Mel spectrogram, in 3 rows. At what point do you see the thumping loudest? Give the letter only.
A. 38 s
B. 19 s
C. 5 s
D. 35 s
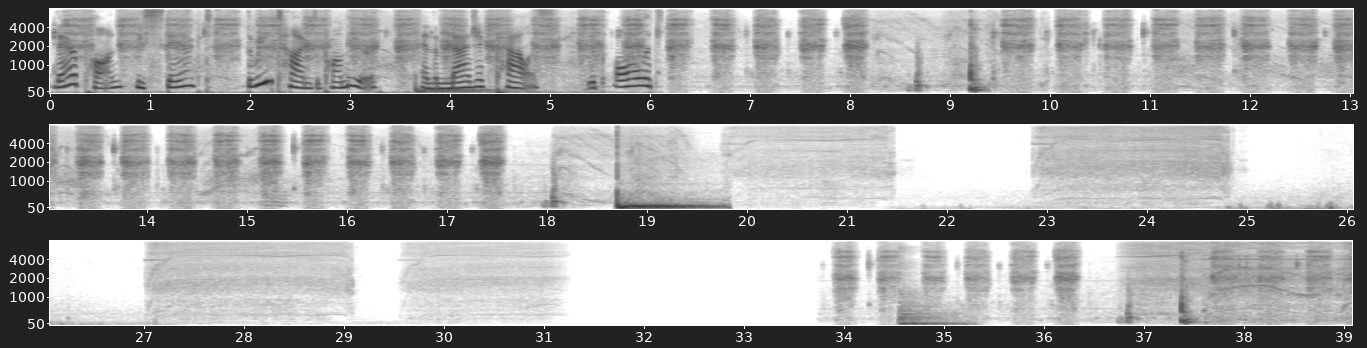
B.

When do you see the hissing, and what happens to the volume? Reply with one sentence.
The hissing can be heard from 0.0 to 18.2 s, at a steady volume; and from 33.9 to 39.0 s, getting louder then quieter.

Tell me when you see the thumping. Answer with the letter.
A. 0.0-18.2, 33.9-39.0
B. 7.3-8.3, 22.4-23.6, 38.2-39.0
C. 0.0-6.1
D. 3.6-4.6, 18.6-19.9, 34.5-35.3
D.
